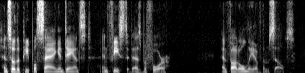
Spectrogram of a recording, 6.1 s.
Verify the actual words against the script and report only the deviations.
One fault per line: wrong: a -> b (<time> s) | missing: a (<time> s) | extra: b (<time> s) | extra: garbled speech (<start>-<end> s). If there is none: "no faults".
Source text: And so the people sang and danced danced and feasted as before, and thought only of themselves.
missing: danced (1.8 s)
